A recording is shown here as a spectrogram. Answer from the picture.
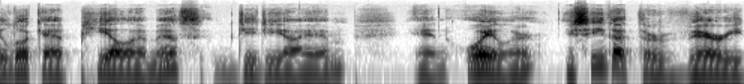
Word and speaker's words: Euler: ddim Euler not Euler I used to say Euler sounds like Bueller Bueller but it's pronounced Euler after a very well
